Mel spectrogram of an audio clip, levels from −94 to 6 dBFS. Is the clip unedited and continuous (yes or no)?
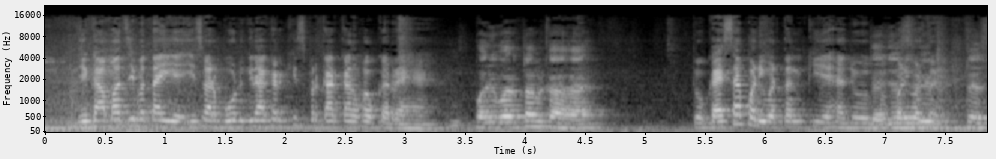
yes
